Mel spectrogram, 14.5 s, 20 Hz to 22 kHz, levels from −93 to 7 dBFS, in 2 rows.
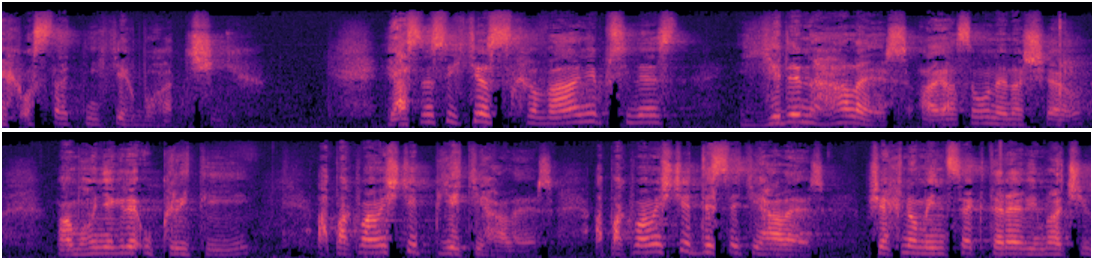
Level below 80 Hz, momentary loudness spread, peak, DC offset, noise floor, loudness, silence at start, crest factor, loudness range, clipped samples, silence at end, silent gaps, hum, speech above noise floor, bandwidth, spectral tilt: -78 dBFS; 17 LU; -6 dBFS; under 0.1%; -48 dBFS; -24 LUFS; 0 s; 22 dB; 4 LU; under 0.1%; 0 s; none; none; 21 dB; 16.5 kHz; 2.5 dB/octave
